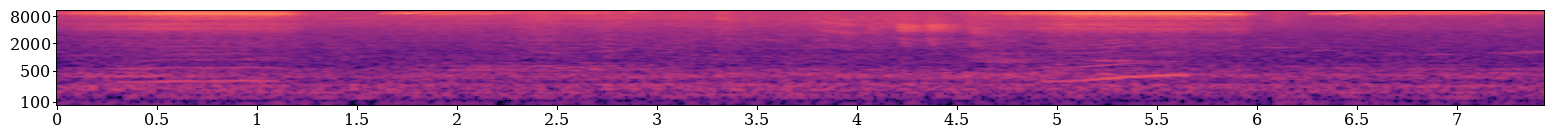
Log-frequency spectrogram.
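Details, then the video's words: Sleeping cat snoring, a steady low rumbling drone with a fast pulsing texture running throughout, while birds chirp and whistle faintly in the background. "Kucing tidur mendengkur"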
